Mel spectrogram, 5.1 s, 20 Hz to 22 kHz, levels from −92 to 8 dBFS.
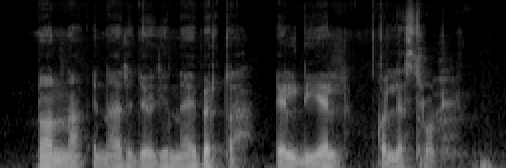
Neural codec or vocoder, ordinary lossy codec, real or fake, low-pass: none; none; real; none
